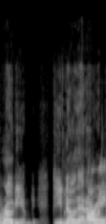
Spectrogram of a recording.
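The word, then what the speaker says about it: rhodium: so hard words like rodium rodium I would just say it in Spanish and ex there's an h and that's the only thing I to remember and then it sounds it's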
